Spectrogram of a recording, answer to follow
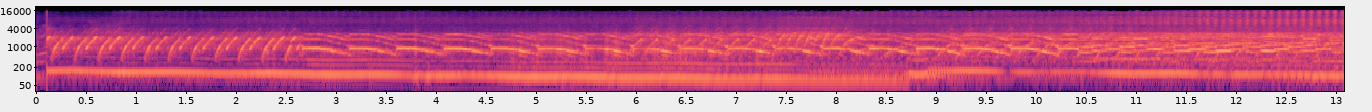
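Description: Loud electronic siren-like synth effect played through a DJ sound system's horn loudspeakers. It opens with fast, rapidly repeating rising sweeps, then about three seconds in settles into a repeating warbling pattern, all over a steady deep bass drone.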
